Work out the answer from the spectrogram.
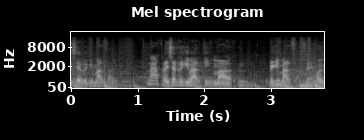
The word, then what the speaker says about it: Ricky Martin: ¿El cantante Ricky, cómo lo pronunciamos? Ricky Marfan. Se dice Ricky Marfan. ¿Saben que dice Ricky Marfan? Marfan. Dice Ricky Martin.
